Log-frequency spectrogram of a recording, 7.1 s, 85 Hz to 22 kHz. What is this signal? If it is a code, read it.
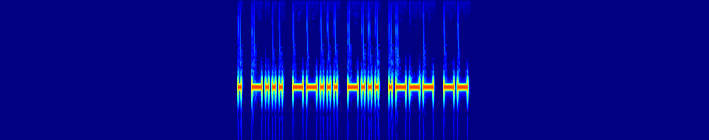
Morse code, heard as a keyed tone, about 34 wpm, 700 Hz. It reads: EB7BJM
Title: DXCC-100 Call Signs - 6 Characters - Repeated 3x - 35wpm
